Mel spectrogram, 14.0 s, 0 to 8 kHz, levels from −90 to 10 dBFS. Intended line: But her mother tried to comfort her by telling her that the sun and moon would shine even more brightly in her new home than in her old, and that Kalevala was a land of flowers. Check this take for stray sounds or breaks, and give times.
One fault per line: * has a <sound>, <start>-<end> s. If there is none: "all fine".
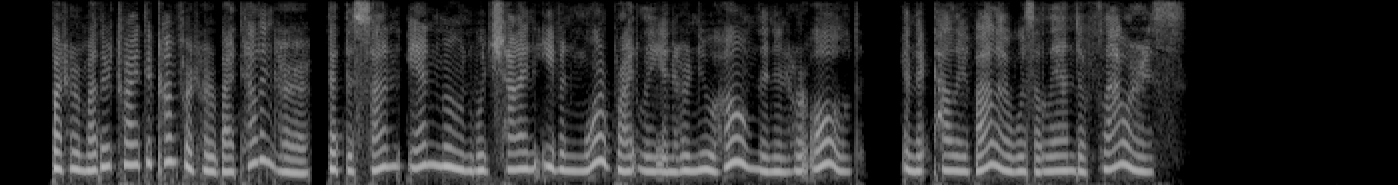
all fine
